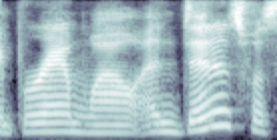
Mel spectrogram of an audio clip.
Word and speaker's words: Bramwell: And he said it's Bramwell.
